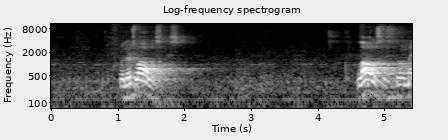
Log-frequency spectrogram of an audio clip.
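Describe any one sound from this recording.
A man speaks with animation into a microphone, echoing in a large room.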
